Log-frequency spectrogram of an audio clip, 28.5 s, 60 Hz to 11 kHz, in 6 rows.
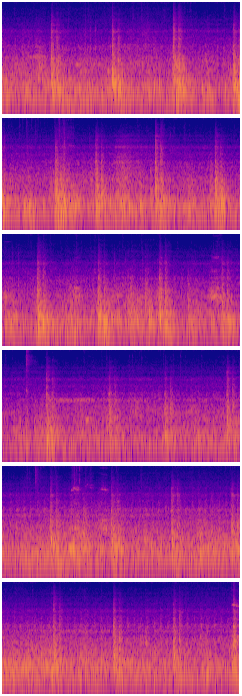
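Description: Kintetsu 22600 series electric limited express running along the line. Its wheels click over rail joints about once a second over a steady rolling rumble, and the clicks grow fainter about halfway through.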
